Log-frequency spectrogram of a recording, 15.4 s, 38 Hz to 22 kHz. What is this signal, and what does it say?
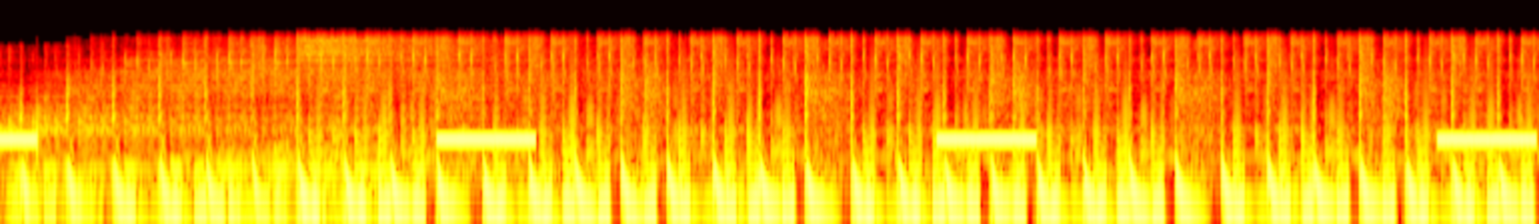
Ringback tone (Europe, 425 Hz).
